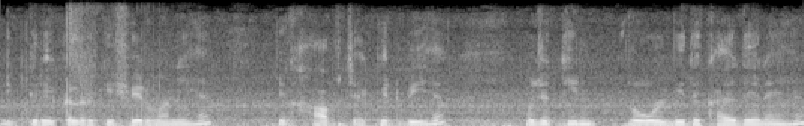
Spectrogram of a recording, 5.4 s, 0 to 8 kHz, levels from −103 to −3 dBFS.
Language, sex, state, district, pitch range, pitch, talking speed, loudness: Hindi, male, Bihar, Katihar, 130-145 Hz, 140 Hz, 225 wpm, -18 LUFS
